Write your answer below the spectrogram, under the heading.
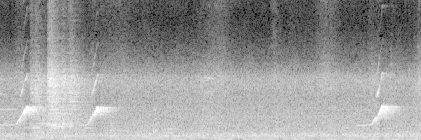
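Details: Cockatiel in happy mode: two quick upward-sweeping whistles close together, a long quiet gap, then a third rising whistle near the end, over soft indoor background hiss.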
